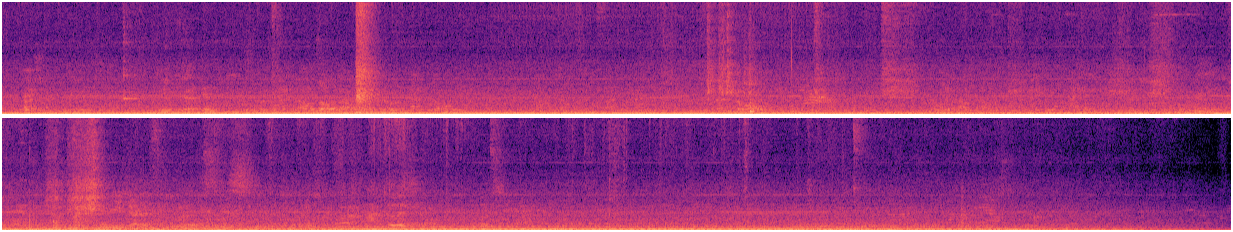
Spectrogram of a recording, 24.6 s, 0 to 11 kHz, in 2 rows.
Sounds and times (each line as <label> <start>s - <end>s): Air-conditioning noise 0.0s - 24.5s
